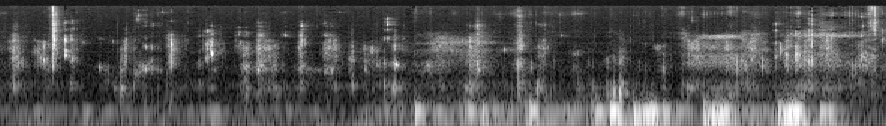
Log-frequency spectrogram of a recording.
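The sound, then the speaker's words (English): Chewing of a Hershey's chocolate bar with a small amount of Reese's, with irregular moist mouth sounds and small crunches repeating steadily for several seconds, no talking. “All right, so a little bit of crunch.”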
